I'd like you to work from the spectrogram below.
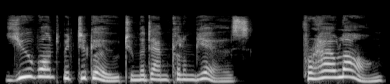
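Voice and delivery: high-pitched puzzled questions; puzzled young woman. A narrator's reading. Puzzled young woman questions the businessman about Paris, high-pitched. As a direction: query it in a high voice.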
